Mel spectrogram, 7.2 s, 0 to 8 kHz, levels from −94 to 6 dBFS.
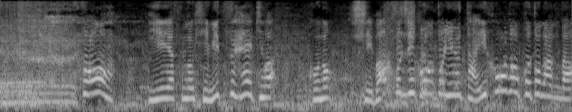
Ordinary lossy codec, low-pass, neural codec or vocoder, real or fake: none; none; codec, 16 kHz, 4 kbps, FreqCodec, smaller model; fake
